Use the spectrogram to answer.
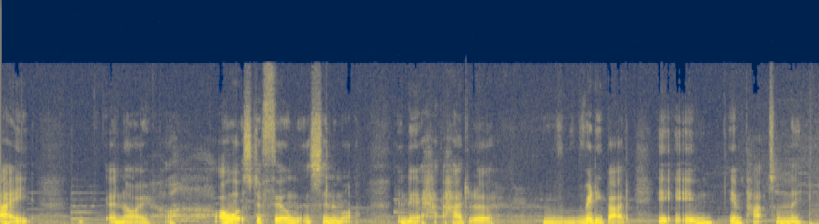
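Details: Male interviewee whose stammer began when young, lasted about a year, stopped, then returned; he avoids speaking for fear of stuttering; stuttering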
